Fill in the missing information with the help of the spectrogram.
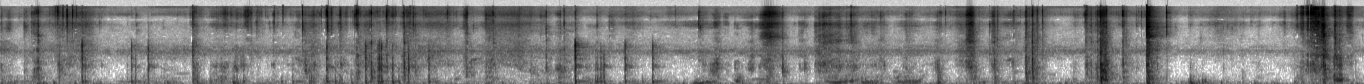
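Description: Scissors slitting the packing tape on a cardboard box: short scratchy scrapes and clicks of blade on tape and cardboard, with a louder tearing sound near the end.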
